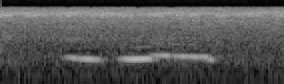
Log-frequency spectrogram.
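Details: Low hooting song of a juriti dove, one phrase of three soft notes. It starts with a falling note, peaks in loudness on the middle note, and ends on a sustained level tone. A quiet hiss sits behind it.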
